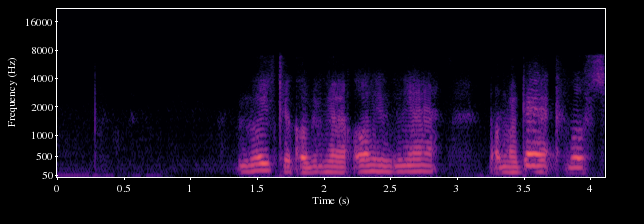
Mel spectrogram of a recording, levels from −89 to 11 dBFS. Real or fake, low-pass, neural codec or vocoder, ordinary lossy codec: fake; 7.2 kHz; codec, 16 kHz, 0.5 kbps, FreqCodec, smaller model; Opus, 16 kbps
